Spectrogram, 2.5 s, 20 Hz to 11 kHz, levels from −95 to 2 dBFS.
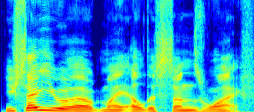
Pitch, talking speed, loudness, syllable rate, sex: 155 Hz, 190 wpm, -16 LUFS, 4.1 syllables/s, male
